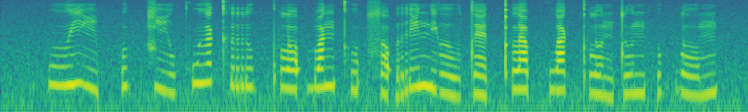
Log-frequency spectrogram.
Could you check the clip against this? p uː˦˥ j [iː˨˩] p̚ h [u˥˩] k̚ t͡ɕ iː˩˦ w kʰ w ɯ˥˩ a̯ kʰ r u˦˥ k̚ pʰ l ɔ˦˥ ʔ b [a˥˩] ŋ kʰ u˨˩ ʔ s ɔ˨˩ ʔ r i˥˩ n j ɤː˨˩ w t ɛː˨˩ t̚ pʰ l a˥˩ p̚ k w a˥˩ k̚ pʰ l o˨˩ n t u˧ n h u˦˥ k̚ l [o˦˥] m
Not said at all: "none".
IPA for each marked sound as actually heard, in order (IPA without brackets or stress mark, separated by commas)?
iː˨˩, u˦˥, a˥˩, o˦˥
